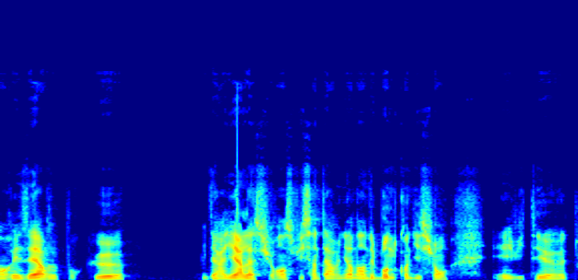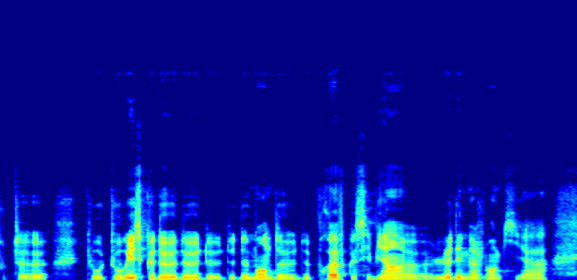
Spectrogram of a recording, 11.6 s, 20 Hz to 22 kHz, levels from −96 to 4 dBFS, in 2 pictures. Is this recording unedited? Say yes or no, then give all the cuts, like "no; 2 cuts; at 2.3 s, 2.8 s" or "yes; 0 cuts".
yes; 0 cuts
